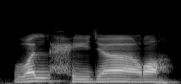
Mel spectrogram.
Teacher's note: والحجارہ، اس میں ہا کے مخرج کا خیال رکھنا ہے، اور آخر میں گولتا ہے یہاں پر، تو ہم نے وقف کرتے ہوئے اس کو ہا ساکن سے بدلا ہے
